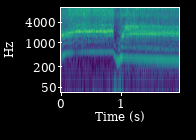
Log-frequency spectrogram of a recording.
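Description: A table saw whines loudly at a steady pitch, then bogs down briefly as the blade bites into wood, and keeps running at a slightly lower, strained tone.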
